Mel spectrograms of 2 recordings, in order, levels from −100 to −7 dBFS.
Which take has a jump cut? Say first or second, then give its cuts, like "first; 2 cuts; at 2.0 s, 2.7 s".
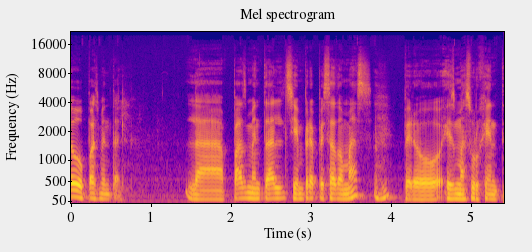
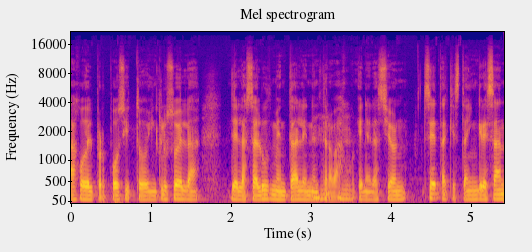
second; 1 cut; at 3.5 s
